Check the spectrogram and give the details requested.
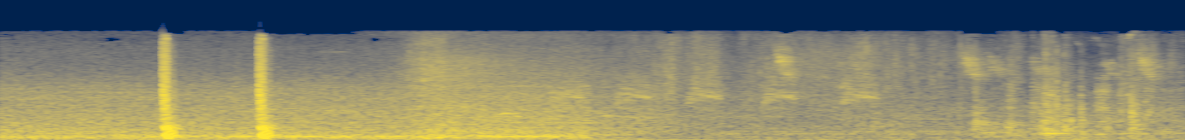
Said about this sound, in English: Won't you park the car and come in? Right this way. Please come in. Park the car further ahead.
